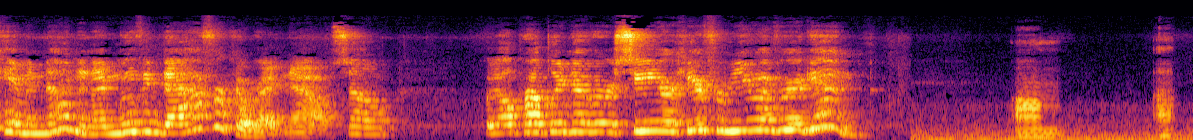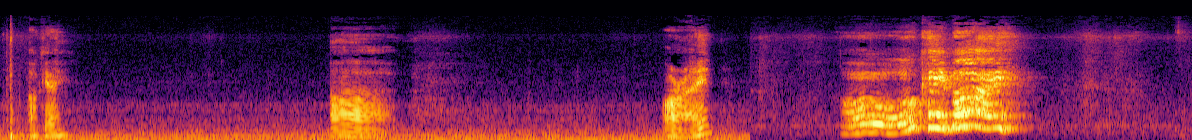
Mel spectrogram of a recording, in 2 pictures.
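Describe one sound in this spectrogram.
A young man talks animatedly on a phone, close by.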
